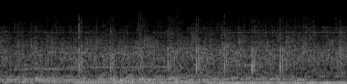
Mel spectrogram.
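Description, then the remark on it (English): A church audience at a morning service claps their hands unto the Lord in a steady, dense wash of handclaps, with a low sustained tone humming underneath and no one speaking. “Now, if you really believe in that prayer, I want you to clap your hands unto the Lord this morning.”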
